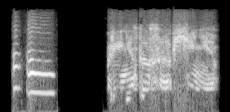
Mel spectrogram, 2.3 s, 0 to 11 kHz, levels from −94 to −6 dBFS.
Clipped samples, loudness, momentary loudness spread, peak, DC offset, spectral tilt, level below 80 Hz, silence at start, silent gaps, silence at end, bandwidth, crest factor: under 0.1%; -12 LUFS; 8 LU; 0 dBFS; under 0.1%; 0 dB/octave; -54 dBFS; 0.15 s; 0.61-1.02 s; 0.1 s; 8.4 kHz; 14 dB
